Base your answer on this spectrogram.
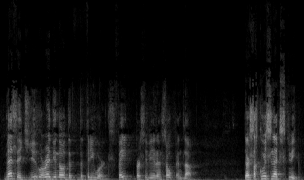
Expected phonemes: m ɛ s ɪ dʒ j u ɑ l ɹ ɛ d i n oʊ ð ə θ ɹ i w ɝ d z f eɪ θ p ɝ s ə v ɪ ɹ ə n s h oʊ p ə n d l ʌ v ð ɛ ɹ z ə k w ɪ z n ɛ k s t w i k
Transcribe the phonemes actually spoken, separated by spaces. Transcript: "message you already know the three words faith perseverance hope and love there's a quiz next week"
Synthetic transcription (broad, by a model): m ɛ s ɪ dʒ j u ɑ l ɹ ɛ d i n oʊ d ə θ ɹ i w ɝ d s f eɪ t p ɝ s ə v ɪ ɹ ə n s oʊ p ə n d l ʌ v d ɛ ɹ s ə k w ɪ s n ɛ k s t w i k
